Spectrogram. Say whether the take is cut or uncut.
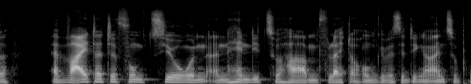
uncut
